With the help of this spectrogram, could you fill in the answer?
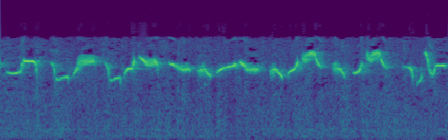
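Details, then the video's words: Wambi, the Oriental magpie-robin, sings a continuous, warbling whistled strophe that wavers up and down in quick connected notes, with brief gaps every half second or so. "kompilasi suara wambi gacor komplit"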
